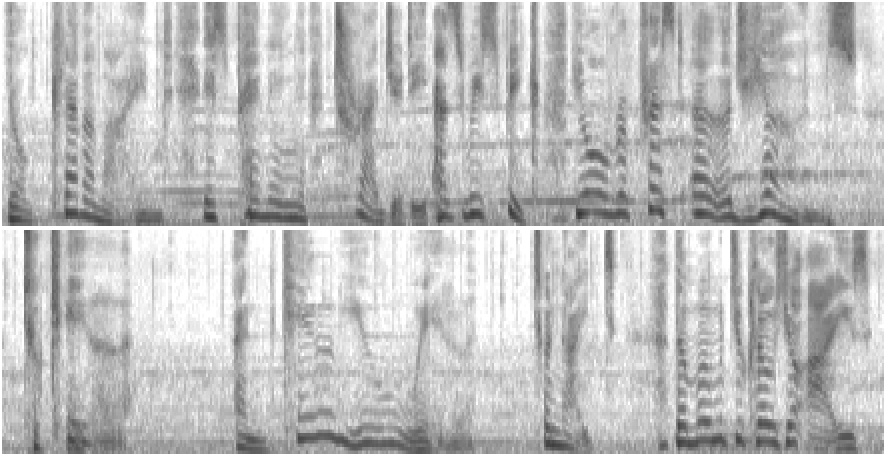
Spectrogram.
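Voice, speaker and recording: A sinister butler purrs threats in a slow, insinuating drawl. The voice sits high and swoops widely as it lingers over each word. Music plays behind him in this game cutscene. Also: male voice, sing-song, exaggerated voice. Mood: menacing. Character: sinister male butler, silky and menacing. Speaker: game character.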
